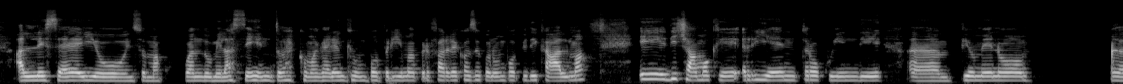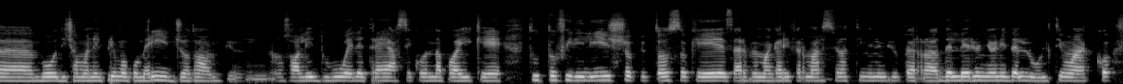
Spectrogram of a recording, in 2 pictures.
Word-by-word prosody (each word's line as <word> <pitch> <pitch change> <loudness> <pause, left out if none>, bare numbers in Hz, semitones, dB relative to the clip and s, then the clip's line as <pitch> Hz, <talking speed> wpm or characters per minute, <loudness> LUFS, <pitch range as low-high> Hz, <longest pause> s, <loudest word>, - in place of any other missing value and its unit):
alle 190 +2 +6
6 185 -1 +3
o 175 -1 +2
insomma 170 0 -5 0.2
quando 180 -1 0
me 175 - +1
la 180 +1 +1
sento 190 -1 0
ecco, 195 0 -5
magari 180 +1 0
anche 185 +1 -1
un 185 -1 -2
po' 190 0 0
prima 185 0 -1
per 185 +1 -6
fare 195 0 -1
le 195 - +2
cose 200 0 -3
con 185 -1 -1
un 185 +1 -1
po' 195 0 -2
più 195 - -7
di 200 0 +1
calma 180 +4 +2 0.5
e 240 0 +4
diciamo 210 -6 +3
che 190 -2 -2
rientro 200 -1 +1
quindi, 185 -1 0 0.3
ehm, 165 -1 -2
più 195 -1 +2
o - - +1
meno, 185 -1 +2 0.8
ehm, 170 -2 +1
boh, 175 +1 +3
diciamo 175 0 -3
nel 170 0 -2
primo 185 -1 +1
pomeriggio, 175 0 -1
toh, 165 -1 -2
in 165 0 -12
p 160 - -15
non 240 -1 -15
lo 170 - -15
so 170 0 -7
alle 175 +1 +2
2, 175 +1 0
le 175 0 +1
3 175 0 -2
a 170 - +1
seconda 175 0 -4
poi 170 0 0
che 165 -1 -1 0.2
tutto 200 0 -1
fili 190 -2 +1
liscio, 195 +1 0
piuttosto 180 0 -2
che 175 -1 +4
serve 175 0 -3
magari 170 +1 -1
fermarsi 175 0 -4
un 180 - -1
attimino 180 0 -5
in 175 - 0
più 175 0 -8
per 165 -2 -1
delle 180 0 +5
riunioni 180 -1 +2
dell'ultimo, 175 -1 0
ecco. 165 +12 -1
180 Hz, 185 wpm, -21 LUFS, 175-190 Hz, 0.8 s, alle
